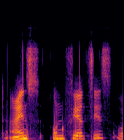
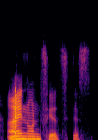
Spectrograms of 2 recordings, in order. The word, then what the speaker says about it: einundvierzig: Eins unvierzig oder einundvierzig? I want to hear. Or eins unvierzig, which is correct? Which is correct? Yeah, that's right. Excellent. So that is the correct one. So we don't say eins, okay?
